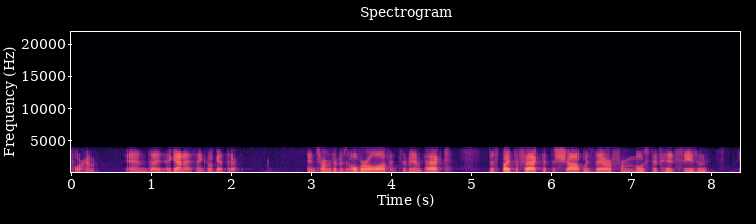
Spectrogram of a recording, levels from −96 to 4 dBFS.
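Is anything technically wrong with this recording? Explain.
Yes. At 4.64 to 4.66 s, between "of his overall offensive" and "despite the fact that", packet loss with pitch repetition is audible: about 20 ms, consistent with a single lost packet, filled by a repeated pitch period. It sounds like a brief buzzy hold rather than a silent dropout. The narrowband telephone band from G.711 coding is audible throughout and is not itself a fault.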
